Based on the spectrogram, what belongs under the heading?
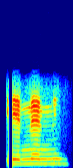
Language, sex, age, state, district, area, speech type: Telugu, female, 60+, Andhra Pradesh, Eluru, urban, conversation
